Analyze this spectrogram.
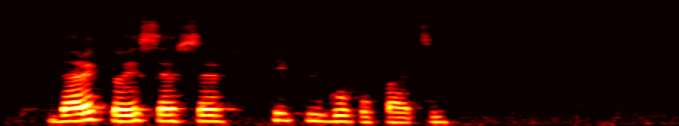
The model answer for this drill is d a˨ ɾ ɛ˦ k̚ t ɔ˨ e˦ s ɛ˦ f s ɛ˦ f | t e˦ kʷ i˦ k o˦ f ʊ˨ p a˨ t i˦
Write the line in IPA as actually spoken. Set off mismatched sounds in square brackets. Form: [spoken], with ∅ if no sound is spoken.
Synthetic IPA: d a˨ ɾ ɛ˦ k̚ t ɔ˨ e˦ s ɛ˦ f s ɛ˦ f | t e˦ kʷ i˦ [ɡ] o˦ f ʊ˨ p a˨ t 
